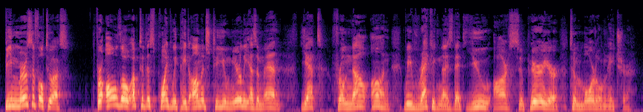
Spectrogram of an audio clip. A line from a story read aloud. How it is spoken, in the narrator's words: they cried out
